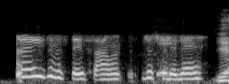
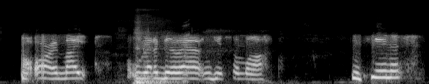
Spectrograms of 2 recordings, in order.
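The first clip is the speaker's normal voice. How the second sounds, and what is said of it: Put-on Australian accent. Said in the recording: “Can you give me some Australian accent real quick?”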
